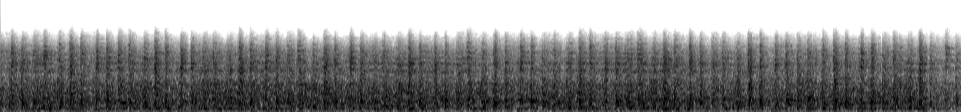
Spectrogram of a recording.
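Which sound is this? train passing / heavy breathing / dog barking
train passing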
